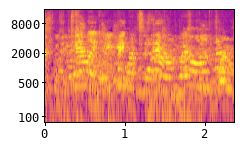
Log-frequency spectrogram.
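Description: Background voices of children and adults talking and playing together, with no clear words.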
